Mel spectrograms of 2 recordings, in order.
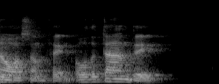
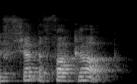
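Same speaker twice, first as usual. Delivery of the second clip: higher, drawn-out dismissive put-down; mock telling-off; 7 semitones higher, slower than usual. Comedian answering an imagined heckler, mock telling-off. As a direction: slowly shut them down, pitched up.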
